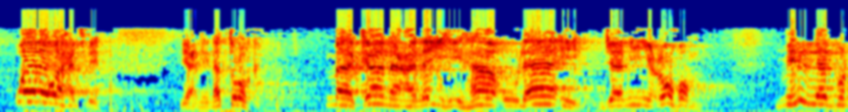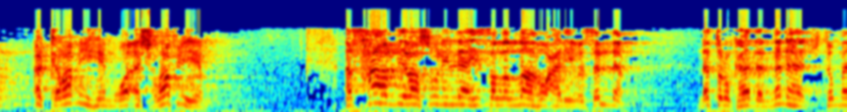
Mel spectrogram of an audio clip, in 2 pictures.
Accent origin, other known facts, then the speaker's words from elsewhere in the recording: El Oued, El Oued Province, Algeria; أنا أصلي من منطقة الوادي، وهذه المنطقة يكثر فيها التيجانيون ولا تجد فيها قادريا واحدا.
